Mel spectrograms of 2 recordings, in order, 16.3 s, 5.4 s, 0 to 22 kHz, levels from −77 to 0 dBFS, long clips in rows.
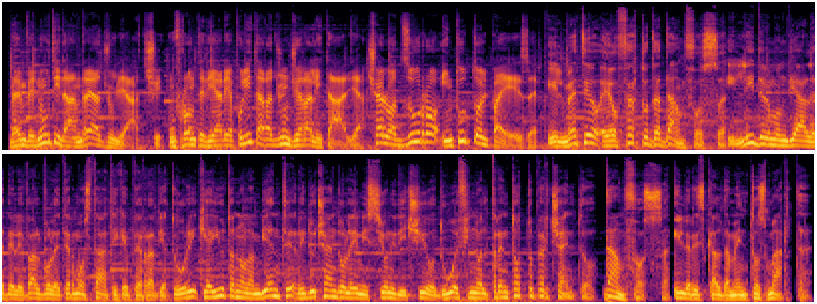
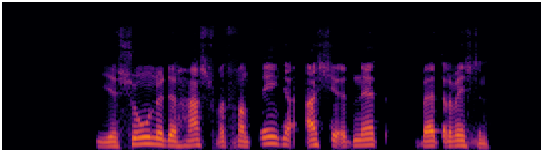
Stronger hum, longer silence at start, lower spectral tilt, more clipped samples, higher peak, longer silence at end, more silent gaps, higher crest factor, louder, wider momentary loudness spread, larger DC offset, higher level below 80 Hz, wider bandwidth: neither; second, 0.05 s vs 0.95 s; second, -4.5 dB/octave vs -6.5 dB/octave; neither; first, 0 dBFS vs -12 dBFS; second, 0.05 s vs 0.55 s; neither; second, 10 dB vs 18 dB; first, -11 LUFS vs -30 LUFS; second, 4 LU vs 10 LU; neither; first, -34 dBFS vs -66 dBFS; first, over 20 kHz vs 11.5 kHz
